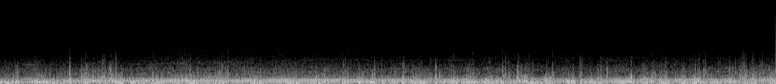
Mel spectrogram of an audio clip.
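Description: Honda Magna V4 motorcycle engine running steadily under way, with wind buffeting the microphone.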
